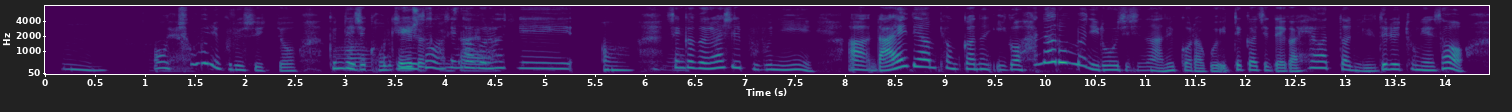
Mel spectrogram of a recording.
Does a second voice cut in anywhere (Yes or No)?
Yes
